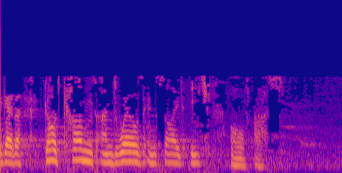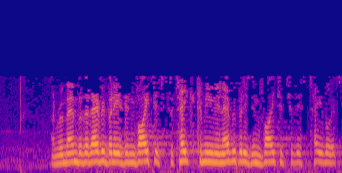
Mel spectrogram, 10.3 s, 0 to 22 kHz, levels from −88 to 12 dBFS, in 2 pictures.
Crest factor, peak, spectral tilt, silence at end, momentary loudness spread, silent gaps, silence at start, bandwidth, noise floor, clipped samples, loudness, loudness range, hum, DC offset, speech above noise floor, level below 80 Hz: 18 dB; -2 dBFS; -13 dB/octave; 0.05 s; 14 LU; none; 0 s; 4.4 kHz; -50 dBFS; under 0.1%; -18 LUFS; 14 LU; none; under 0.1%; 32 dB; -56 dBFS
